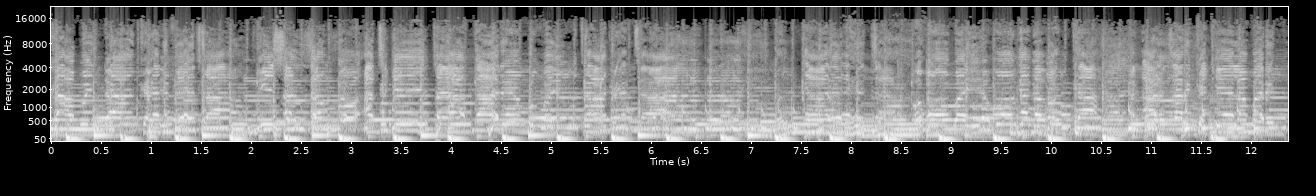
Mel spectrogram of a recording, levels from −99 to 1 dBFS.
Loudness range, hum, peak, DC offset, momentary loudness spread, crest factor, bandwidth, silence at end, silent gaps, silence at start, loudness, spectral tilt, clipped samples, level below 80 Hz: 1 LU; none; 0 dBFS; under 0.1%; 2 LU; 8 dB; 19.5 kHz; 0 s; none; 0 s; -8 LUFS; -4 dB/octave; 2%; -16 dBFS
